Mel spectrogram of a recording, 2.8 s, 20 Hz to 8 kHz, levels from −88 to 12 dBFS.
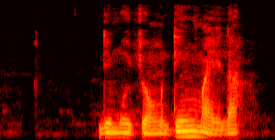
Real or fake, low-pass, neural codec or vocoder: real; 7.2 kHz; none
